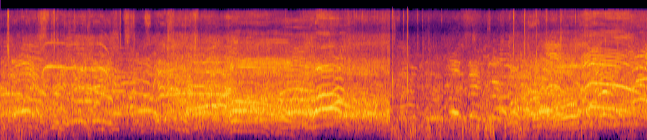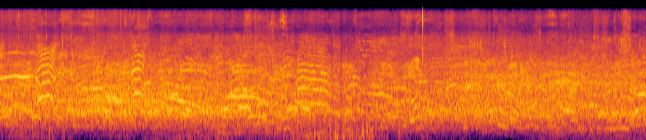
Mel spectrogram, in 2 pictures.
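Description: A large crowd cheers and shouts loudly in an open stadium.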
